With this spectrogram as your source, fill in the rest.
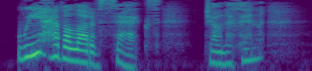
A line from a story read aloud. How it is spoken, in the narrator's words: I gasped once I realized that I'd said that out loud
